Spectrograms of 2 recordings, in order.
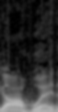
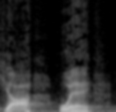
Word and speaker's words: Yahweh: YHWH, there were no vowels in the old Hebrew. We assume it's pronounced Yahweh. The pronunciation has been long lost, but it's likely Yahweh.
